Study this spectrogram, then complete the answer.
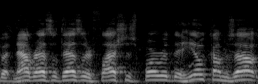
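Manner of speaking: loud, high talking through food, chewing, mouth full. Commentator calling the game while eating chicken nuggets, talking with mouth full. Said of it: "my mouth is full of chicken nugget".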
